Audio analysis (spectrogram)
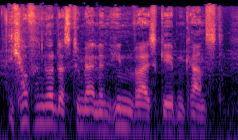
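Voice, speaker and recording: An actor playing a scheming long-lost uncle, a boastful magician, smooth-talking and condescending, in a 1960s German radio play. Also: male voice, mid-range voice, a little fast, natural voice. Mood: calculating. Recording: noisy 1960 radio play recording.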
